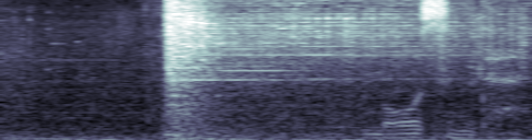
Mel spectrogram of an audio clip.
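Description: A sword clashes against metal with a ringing scrape.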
